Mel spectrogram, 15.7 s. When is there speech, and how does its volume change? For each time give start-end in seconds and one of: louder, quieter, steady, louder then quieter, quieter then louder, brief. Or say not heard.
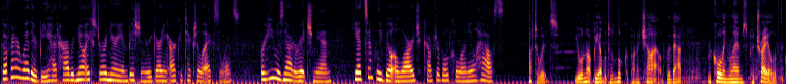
0.0-15.6 steady.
